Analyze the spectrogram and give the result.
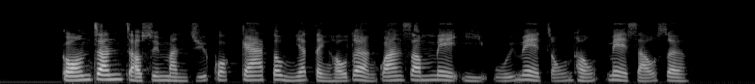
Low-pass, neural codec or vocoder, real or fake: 7.2 kHz; codec, 16 kHz, 16 kbps, FreqCodec, larger model; fake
